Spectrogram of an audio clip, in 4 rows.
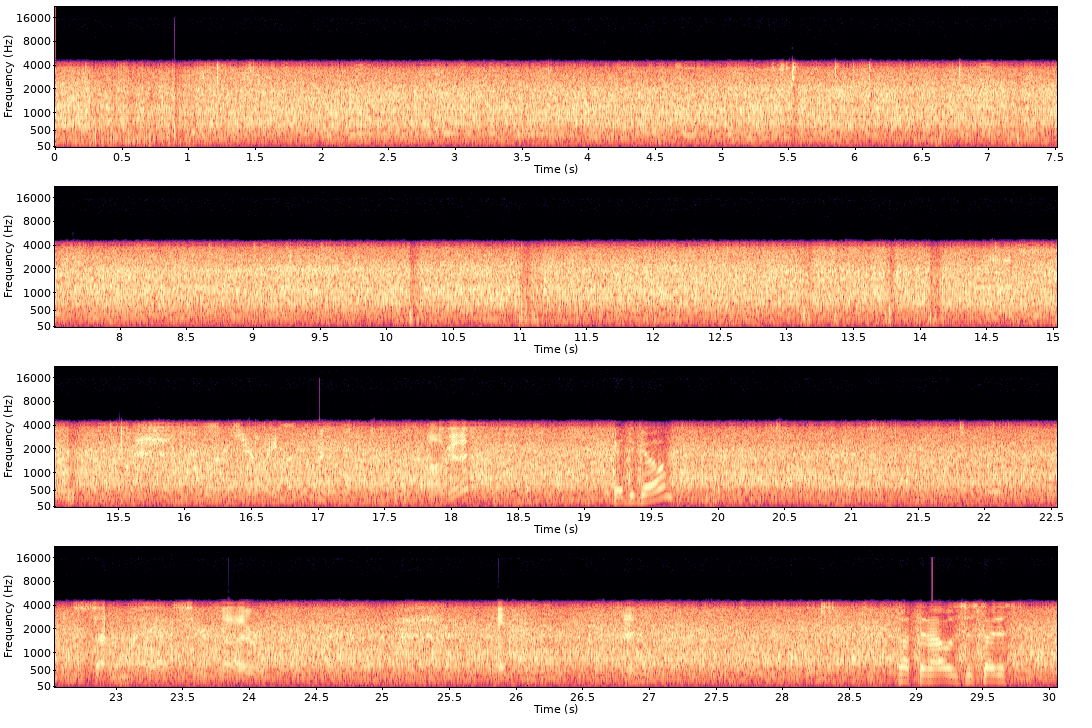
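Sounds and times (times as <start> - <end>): wind noise on microphone: 0.0 - 30.0.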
